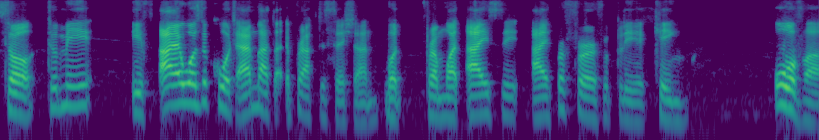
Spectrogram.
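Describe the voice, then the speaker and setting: A man with a Jamaican accent, fairly high-pitched, bright and sharp, at a fairly slow pace, with very wide pitch swings and big jumps in loudness, dry and close with no echo over a quiet background. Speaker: football pundit. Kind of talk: casual chat.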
